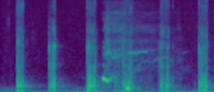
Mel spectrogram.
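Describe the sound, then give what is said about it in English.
Someone blows about five short, buzzy fart noises with their mouth in a steady rhythm, fairly loud, with a brief squeaky whine in the middle. “Farted noises?”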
